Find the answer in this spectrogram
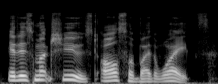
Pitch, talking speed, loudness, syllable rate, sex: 170 Hz, 220 wpm, -17 LUFS, 5.5 syllables/s, female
